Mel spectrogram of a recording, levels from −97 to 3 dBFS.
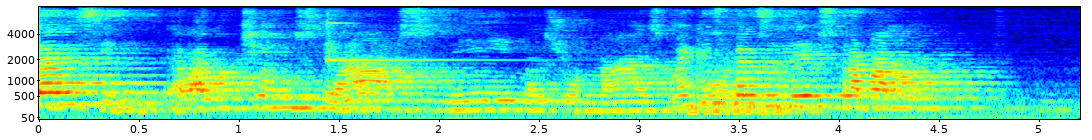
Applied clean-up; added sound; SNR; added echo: none; Glockenspiel; 19 dB; reverberation time 1.1 s.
